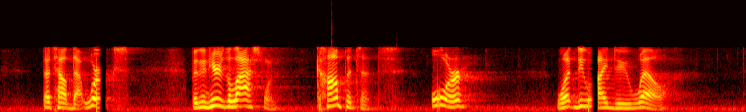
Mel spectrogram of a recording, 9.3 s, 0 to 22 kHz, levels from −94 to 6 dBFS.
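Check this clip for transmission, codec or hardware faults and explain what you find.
Two faults are present: packet loss with pitch repetition, and CD scratch ticks.

Packet loss with pitch repetition occurs three times: 1.20 to 1.32 s, 5.46 to 5.49 s, and 7.35 to 7.47 s. Packets went missing. The receiver repeated the last pitch period and faded it out. The 30 ms gap sounds like a briefly held, buzzy tone. The two 120 ms gaps outlast the fade, drop to silence, then return through a short cross-fade.

CD scratch ticks run from 3.33 to 4.95 s: seven ticks, roughly four a second, of uneven strength. Each one marks a turn of the disc past a blemish that error correction couldn't rebuild. The player interpolated or muted the damaged samples, giving tiny dropouts of about 4 ms at most.

The G.711 A-law telephone coding keeps everything below 4 kHz.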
